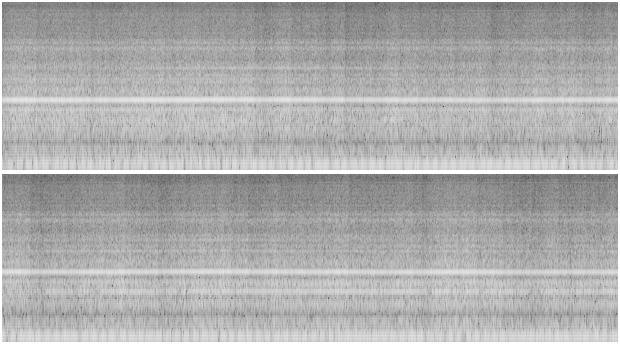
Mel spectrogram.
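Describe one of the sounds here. A plane's wheels rumble over a rough grass runway.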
